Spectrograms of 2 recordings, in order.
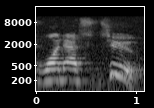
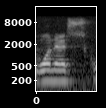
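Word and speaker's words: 1s2: we pronounce it as 1 S2 it's not 1 s squ okay it's not a mathematical operation it's representing a number of electrons even though it doesn't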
